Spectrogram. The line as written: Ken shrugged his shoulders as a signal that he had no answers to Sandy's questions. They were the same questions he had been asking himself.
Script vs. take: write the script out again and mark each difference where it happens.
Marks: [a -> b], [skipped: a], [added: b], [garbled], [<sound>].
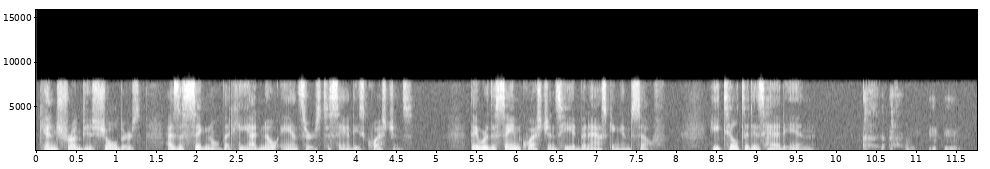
Ken shrugged his shoulders as a signal that he had no answers to Sandy's questions. They were the same questions he had been asking himself. [added: He tilted his head in] [throat clearing]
